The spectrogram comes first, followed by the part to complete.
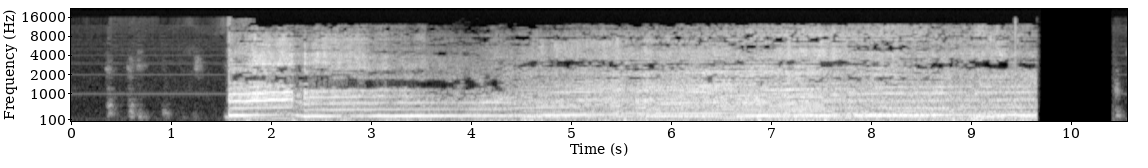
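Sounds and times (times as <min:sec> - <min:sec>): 
race car with freshly rebuilt K24 engine roaring: 0:01.6 - 0:09.7.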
